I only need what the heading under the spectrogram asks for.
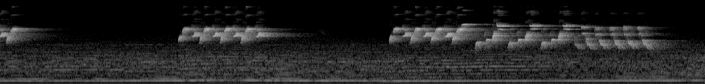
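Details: European goldfinch singing the şakşaklı style, a lead bird from Turkey: three bursts of rapid chattering, twittering notes, the last one longest and most varied, over a steady low electrical hum.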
